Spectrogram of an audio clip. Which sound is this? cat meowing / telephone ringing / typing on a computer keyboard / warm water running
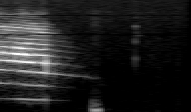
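cat meowing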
